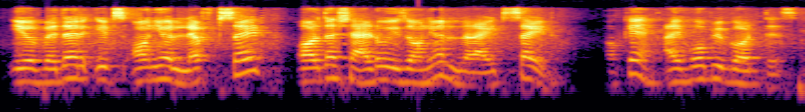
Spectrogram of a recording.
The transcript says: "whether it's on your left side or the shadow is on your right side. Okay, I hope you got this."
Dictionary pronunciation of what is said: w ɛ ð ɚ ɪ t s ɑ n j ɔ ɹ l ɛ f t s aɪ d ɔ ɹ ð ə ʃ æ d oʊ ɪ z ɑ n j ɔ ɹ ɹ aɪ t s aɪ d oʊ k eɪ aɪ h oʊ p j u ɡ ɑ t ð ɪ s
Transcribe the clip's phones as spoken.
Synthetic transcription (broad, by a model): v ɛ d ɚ ɪ t s ɑ n j ɔ ɹ l ɛ f t s aɪ d ɔ ɹ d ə ʃ æ d oʊ ɪ z ɑ n j ɔ ɹ ɹ aɪ t s aɪ d oʊ k eɪ aɪ h oʊ p j u ɡ ɑ t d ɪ s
